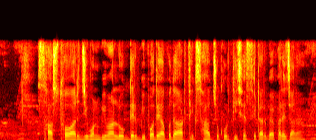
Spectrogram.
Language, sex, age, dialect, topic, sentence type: Bengali, male, 18-24, Western, banking, statement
